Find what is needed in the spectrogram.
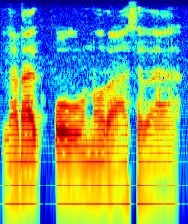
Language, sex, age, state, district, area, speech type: Tamil, male, 30-45, Tamil Nadu, Coimbatore, rural, spontaneous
